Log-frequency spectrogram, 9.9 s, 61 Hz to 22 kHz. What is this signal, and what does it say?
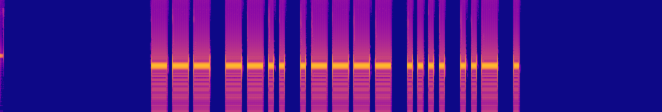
Morse code, heard as a keyed tone, about 15 wpm, 700 Hz. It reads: OZ1HUE
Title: DXCC-100 Call Signs - 6 Characters - 15wpm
